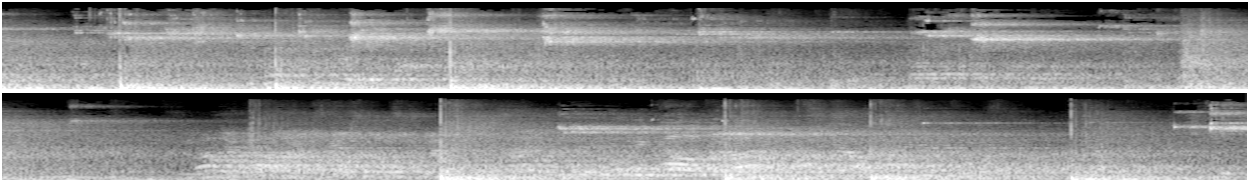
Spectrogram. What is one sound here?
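Sneakers squeak on a hardwood court in a large echoing hall.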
